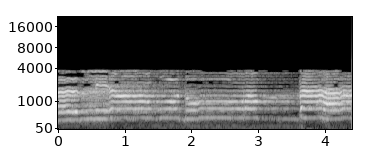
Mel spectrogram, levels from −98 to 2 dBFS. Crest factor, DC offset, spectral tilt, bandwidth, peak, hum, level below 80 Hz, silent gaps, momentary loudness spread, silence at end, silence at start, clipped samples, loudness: 14 dB; under 0.1%; -4.5 dB/octave; 3.9 kHz; 0 dBFS; none; -68 dBFS; none; 13 LU; 0 s; 0 s; under 0.1%; -15 LUFS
